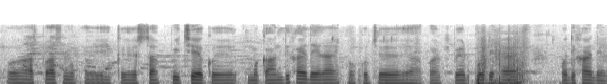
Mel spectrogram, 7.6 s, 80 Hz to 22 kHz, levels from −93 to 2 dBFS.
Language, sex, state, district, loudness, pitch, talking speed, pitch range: Hindi, male, Bihar, Samastipur, -29 LUFS, 120 Hz, 190 wpm, 115-125 Hz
